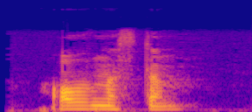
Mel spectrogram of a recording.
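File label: "овмӧстӧм", Komi, male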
